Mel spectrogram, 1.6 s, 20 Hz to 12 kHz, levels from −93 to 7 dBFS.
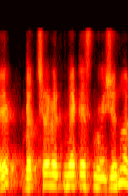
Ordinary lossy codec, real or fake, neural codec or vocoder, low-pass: MP3, 96 kbps; fake; codec, 16 kHz, 1 kbps, FreqCodec, smaller model; 7.2 kHz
